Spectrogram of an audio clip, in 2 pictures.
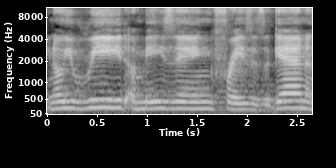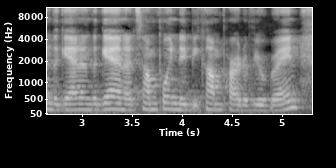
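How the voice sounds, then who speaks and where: Amid audible room echo, a woman with a Romanian accent speaks at medium pitch with ordinary pitch variation. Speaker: podcast host. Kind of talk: solo podcast monologue. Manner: hesitant with many fillers.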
